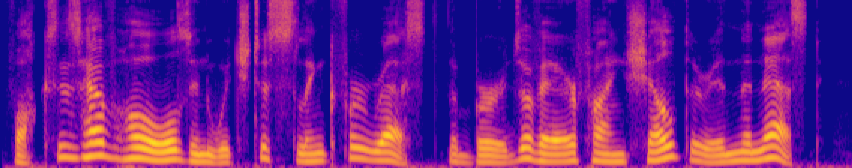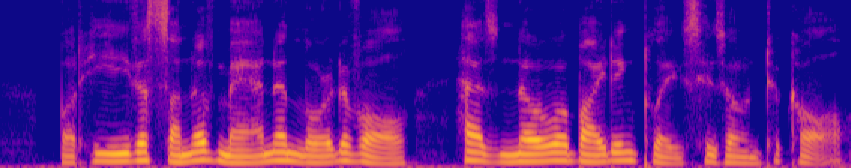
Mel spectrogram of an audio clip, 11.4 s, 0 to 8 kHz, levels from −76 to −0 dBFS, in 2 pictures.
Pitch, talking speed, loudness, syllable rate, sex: 130 Hz, 190 wpm, -17 LUFS, 4.0 syllables/s, male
